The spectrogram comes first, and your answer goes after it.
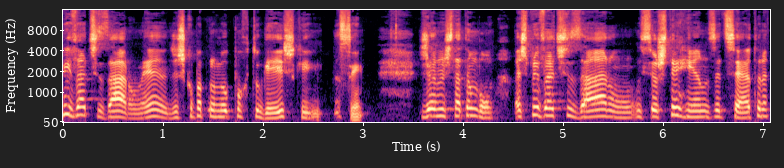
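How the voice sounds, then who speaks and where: The voice has a dark, mellow tone in a very clean recording with a silent background. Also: woman, medium pitch for a woman, ordinary pitch variation, moderate pace. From Brazil. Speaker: archaeologist and historian. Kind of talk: casual interview conversation. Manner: hesitant, with fillers.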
